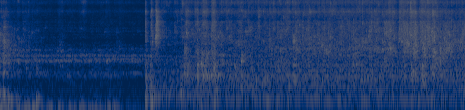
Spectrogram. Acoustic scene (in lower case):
restroom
